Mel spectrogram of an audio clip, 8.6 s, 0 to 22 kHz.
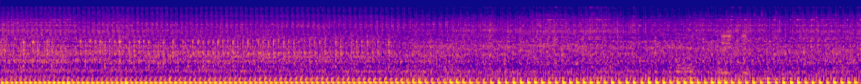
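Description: Wheel Horse C-81 garden tractor's single-cylinder Kohler engine running steadily while the tractor drives, changing about four seconds in to an uneven, pulsing putt.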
